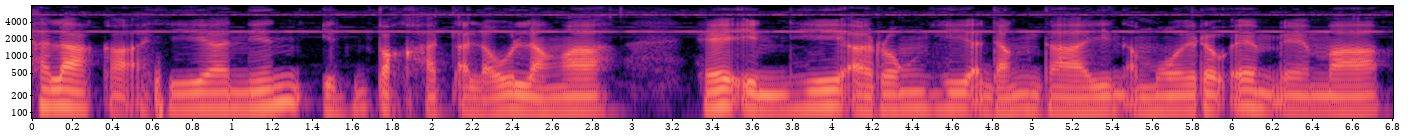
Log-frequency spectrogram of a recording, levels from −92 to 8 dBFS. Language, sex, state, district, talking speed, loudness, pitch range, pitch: Mizo, male, Mizoram, Aizawl, 195 wpm, -22 LUFS, 100-115 Hz, 110 Hz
